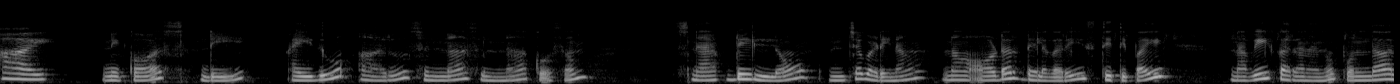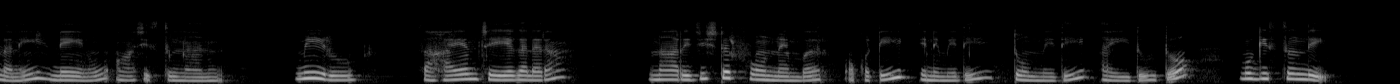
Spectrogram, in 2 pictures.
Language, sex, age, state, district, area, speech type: Telugu, female, 30-45, Telangana, Adilabad, rural, read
